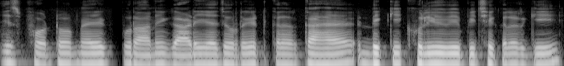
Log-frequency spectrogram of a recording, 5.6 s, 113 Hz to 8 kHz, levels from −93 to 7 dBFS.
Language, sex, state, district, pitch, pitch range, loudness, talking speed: Hindi, male, Jharkhand, Deoghar, 130 Hz, 125-130 Hz, -19 LUFS, 200 wpm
